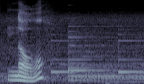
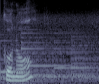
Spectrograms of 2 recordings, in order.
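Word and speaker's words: know: No. Do you pronounce the letter K? Or do you say kono?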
